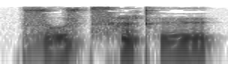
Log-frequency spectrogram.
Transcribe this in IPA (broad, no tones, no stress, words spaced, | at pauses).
zuzt͡sʰə̃kʰʉ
